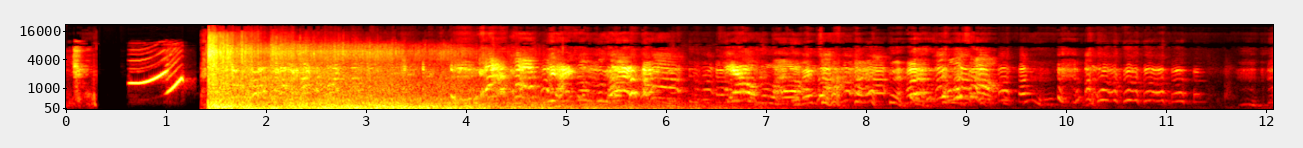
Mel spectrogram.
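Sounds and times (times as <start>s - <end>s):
loud noisy blast: 1.4s - 7.3s.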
